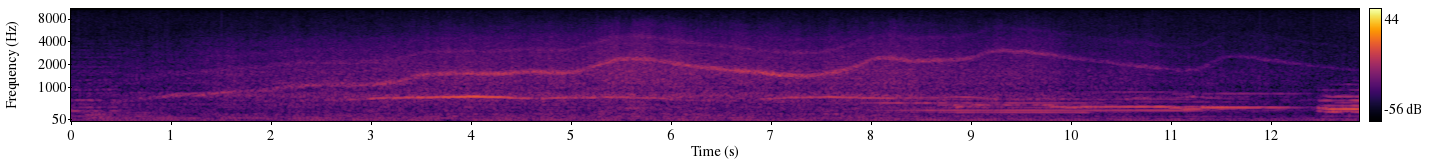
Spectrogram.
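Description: Film score: a single high tone glides slowly and unevenly up and down, siren-like, over a held note. About eight seconds in, a lower chord of sustained notes enters beneath it.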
